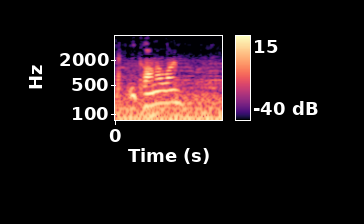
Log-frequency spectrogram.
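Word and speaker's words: Econoline: 57 Safari review he's here we got an econol Line Truck how do you say that econol line Econo line yeah yeah these these have become popular huh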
